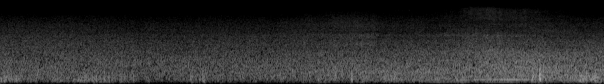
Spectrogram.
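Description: Rough sea surf breaking and washing over a rocky shore in a steady roar of foaming water, swelling a little near the end, with wind on the microphone.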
